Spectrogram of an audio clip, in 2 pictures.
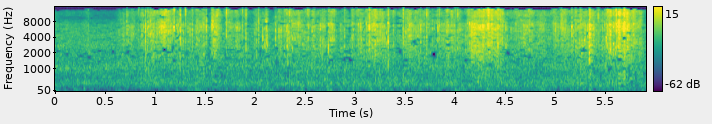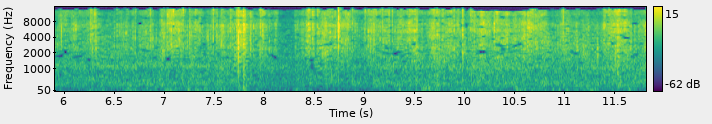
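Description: Plastic courier bag rustling and crinkling as a parcel is handled, with a few sharper crackles partway through and one short click.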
